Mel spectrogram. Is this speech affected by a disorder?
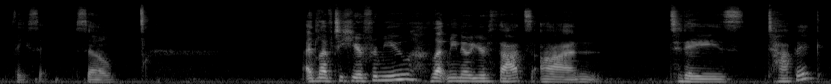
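No.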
